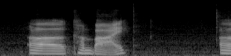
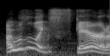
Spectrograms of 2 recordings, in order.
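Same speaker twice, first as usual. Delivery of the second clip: usual speaking voice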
